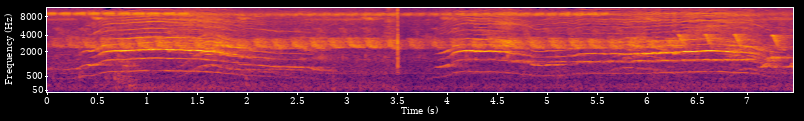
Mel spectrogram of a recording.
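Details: Free-roaming village cats fighting over territory in a garden one morning: three long, wailing yowls with rich harmonics, each rising then sagging, separated by short pauses, with one sharp click midway and faint chirping behind.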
